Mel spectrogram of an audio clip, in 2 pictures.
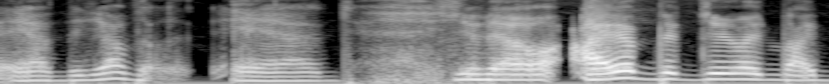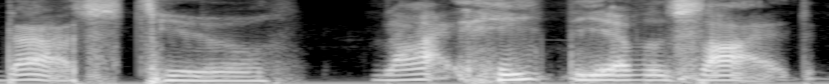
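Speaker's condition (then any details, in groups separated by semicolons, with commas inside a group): Non-progressive muscular dystrophy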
